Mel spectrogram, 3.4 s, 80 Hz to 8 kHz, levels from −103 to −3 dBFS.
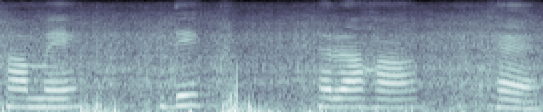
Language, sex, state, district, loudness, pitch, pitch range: Hindi, female, Chandigarh, Chandigarh, -16 LUFS, 225 Hz, 225-230 Hz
